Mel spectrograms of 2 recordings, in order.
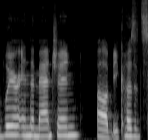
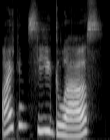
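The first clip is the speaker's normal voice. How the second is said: drawn-out, louder protest; indignant; 6 semitones higher, 5 dB louder, much slower than usual. Acted. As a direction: insist slowly, offended. Insists after being teased.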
